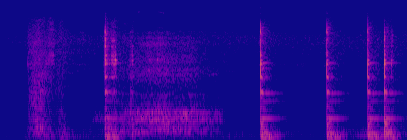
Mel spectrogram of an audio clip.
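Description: Faint handling noise: a soft rustle about a second in, then a few short, irregularly spaced knocks with a slight wooden ring.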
